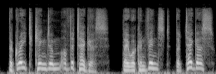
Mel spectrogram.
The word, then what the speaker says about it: Tejas: as they heard it, Tejas. Over time, as language evolved and English influence grew, that J sound, pronounced like an H in Spanish, transformed.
